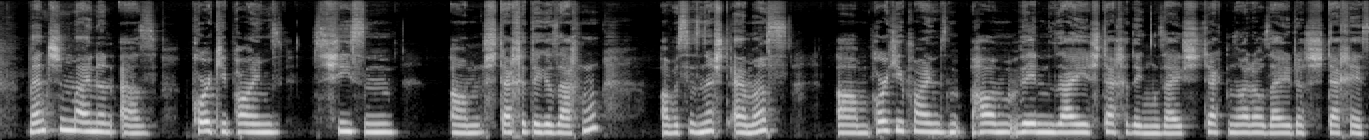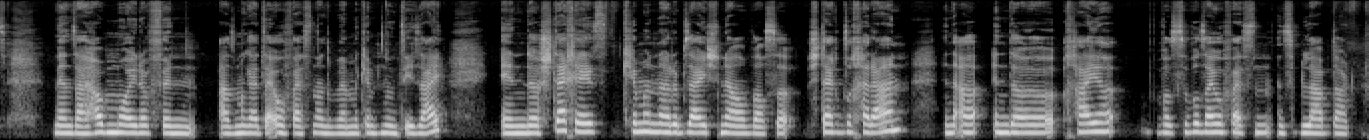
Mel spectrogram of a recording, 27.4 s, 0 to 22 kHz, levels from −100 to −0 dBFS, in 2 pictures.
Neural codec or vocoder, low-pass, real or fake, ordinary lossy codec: none; none; real; none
